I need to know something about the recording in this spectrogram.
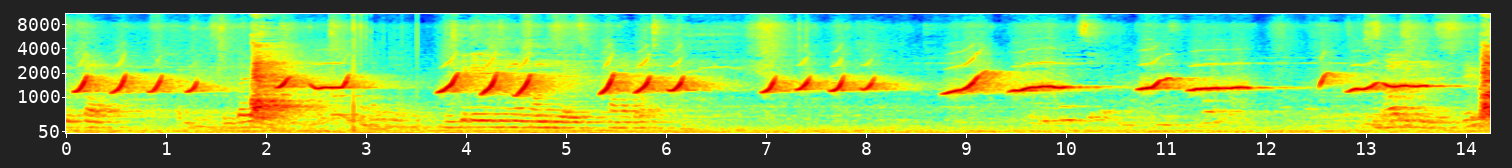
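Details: A female Rottweiler puppy, described as angry, gives high, squeaky whines and yips in quick bursts, each note sliding upward.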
